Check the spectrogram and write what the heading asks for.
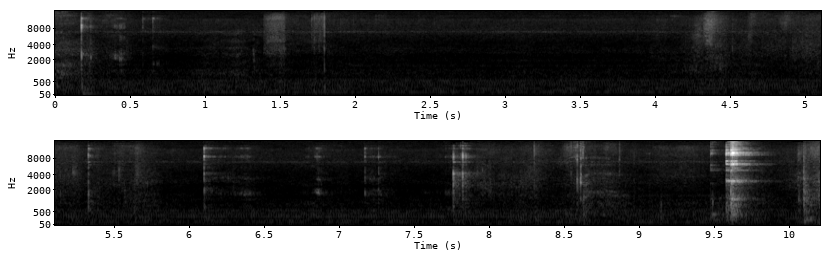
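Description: Metal teaspoon clinking and tapping against a ceramic teacup while sugar is spooned into tea, in scattered light knocks with the loudest clink near the end, over a steady low hum.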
